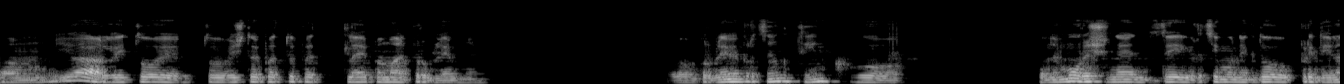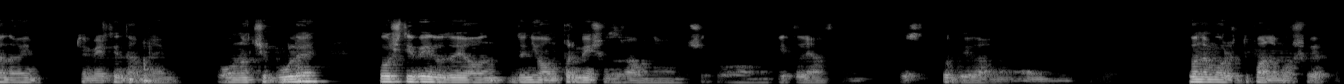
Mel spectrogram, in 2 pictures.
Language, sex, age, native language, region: Slovenian, male, 30-49, Slovenian, Southeast Slovenia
